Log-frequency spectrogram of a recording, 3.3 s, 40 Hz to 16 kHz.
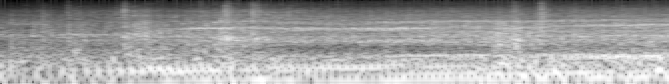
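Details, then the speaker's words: Honda Supremo 150 motorcycle running with a steady, low, even drone and no rubbing, after its stuck front brake, first mistaken for a loose chain, was fixed; the earlier noise is gone and the bike feels lighter with more pull; normal running. "Nawala yung ingay kasi dati maingay ito."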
